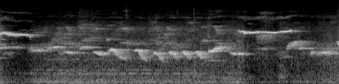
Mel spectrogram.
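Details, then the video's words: White-rumped shama singing to provoke rival birds: a varied run of sweet whistled and slurred phrases between high and mid pitch, shifting constantly over a few seconds, with a faint room-like background. "Kicauan Murai Batu Yang Bikin Emosi Lawan"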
